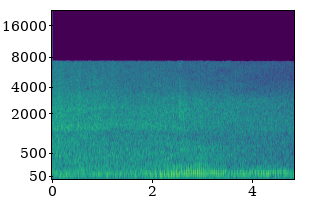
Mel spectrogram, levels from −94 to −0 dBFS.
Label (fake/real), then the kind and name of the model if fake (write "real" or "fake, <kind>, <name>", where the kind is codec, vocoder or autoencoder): real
